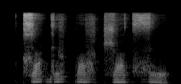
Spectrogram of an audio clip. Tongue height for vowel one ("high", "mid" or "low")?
low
